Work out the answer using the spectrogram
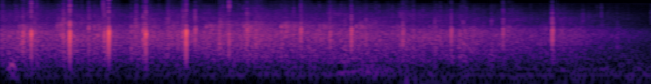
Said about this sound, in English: Let's give a round of applause to these two. Yes.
